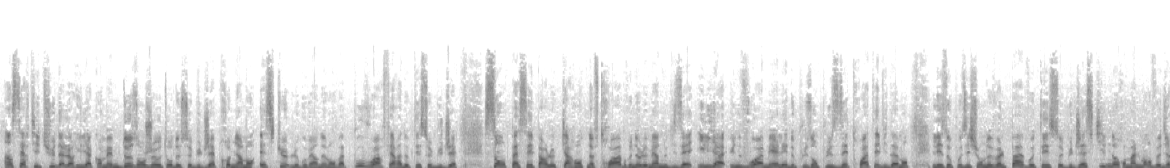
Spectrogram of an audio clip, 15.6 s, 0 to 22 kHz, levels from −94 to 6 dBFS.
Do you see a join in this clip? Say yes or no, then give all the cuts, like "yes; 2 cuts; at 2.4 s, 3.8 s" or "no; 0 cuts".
no; 0 cuts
